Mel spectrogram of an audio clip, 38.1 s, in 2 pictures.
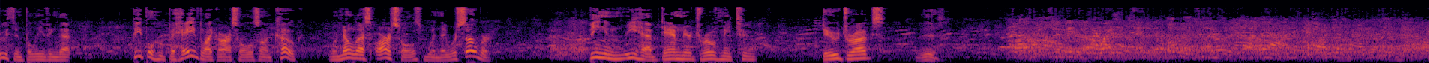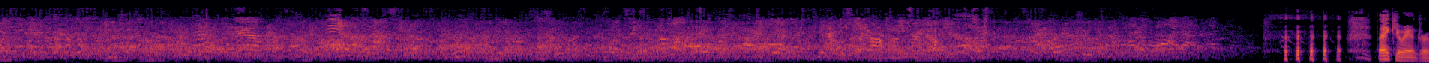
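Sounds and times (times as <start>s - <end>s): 
speech: 0.0s - 10.2s, 11.0s - 12.7s, 36.3s - 38.1s
crowd chatter: 0.0s - 38.1s
laughter: 35.9s - 37.4s.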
